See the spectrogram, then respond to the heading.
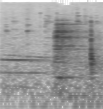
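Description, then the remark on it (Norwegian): Julius knocks twice on Vinter's door, the second knock sharper than the first, set against a faint steady background hum with no voices. “Julius banker på hos Vinter?”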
